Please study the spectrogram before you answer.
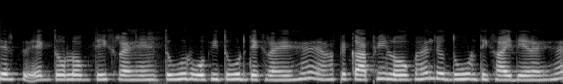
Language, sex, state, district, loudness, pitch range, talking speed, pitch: Hindi, female, Odisha, Khordha, -15 LUFS, 215-240 Hz, 265 wpm, 225 Hz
